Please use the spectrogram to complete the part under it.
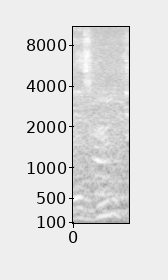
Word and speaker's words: NZGL: Tu peux prononcer Nazgul si tu veux.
